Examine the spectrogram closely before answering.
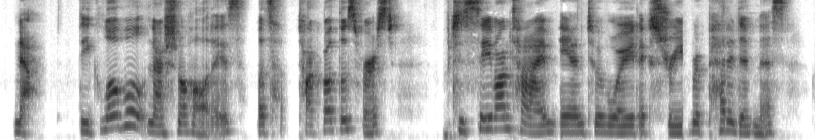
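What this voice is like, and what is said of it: Hoarse voice from a cold. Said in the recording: “I'm really hoping my voice doesn't give out... I am suffering from a cold... today my voice went out”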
